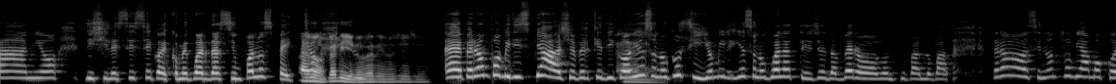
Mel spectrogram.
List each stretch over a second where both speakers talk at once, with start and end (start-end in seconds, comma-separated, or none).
none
